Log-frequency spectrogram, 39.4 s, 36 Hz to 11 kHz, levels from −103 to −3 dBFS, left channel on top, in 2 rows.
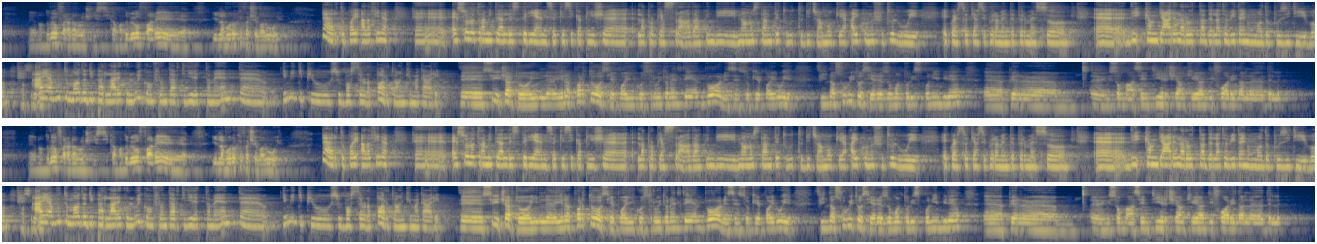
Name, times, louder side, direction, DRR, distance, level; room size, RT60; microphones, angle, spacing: voice 1, 0.4-2.8 3.2-4.2 20.0-20.3 26.6-31.6 31.9-34.1 34.4-38.9, right 2 dB, 85° right, 7 dB, 1.2 m, -26 dB
voice 2, 4.8-26.3, right 2 dB, 20° right, 11 dB, 0.9 m, -26 dB
25.0 x 23.5 x 6.5 m, 1.2 s
head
